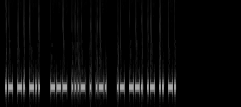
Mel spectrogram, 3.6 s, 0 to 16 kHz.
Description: Morse code, heard as a keyed tone, about 53 wpm, 700 Hz. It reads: AND OVER AGAIN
